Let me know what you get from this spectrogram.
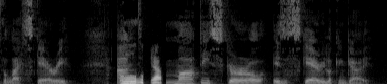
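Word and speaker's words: Scurll: I love that you pronounced that correctly the first time. Skrull.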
